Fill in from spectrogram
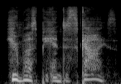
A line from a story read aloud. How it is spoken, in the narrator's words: she said breathlessly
